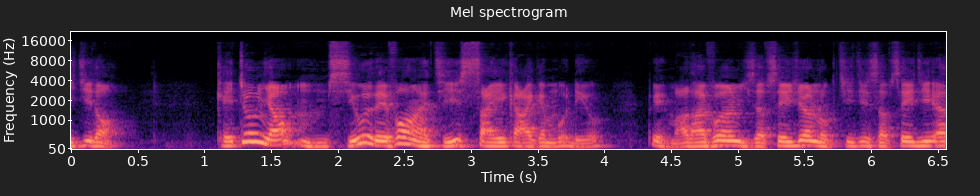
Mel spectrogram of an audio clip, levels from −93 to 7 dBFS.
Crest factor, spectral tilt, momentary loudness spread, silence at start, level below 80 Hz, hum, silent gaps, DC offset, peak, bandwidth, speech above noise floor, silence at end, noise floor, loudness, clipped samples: 14 dB; -7.5 dB/octave; 10 LU; 0 s; -60 dBFS; none; none; under 0.1%; -4 dBFS; 15.5 kHz; 40 dB; 0 s; -58 dBFS; -19 LUFS; under 0.1%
